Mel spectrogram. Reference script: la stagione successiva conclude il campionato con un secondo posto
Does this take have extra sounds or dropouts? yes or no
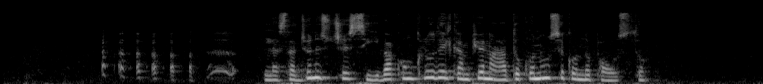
yes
